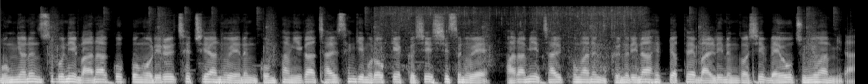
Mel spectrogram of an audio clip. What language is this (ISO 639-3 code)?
kor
